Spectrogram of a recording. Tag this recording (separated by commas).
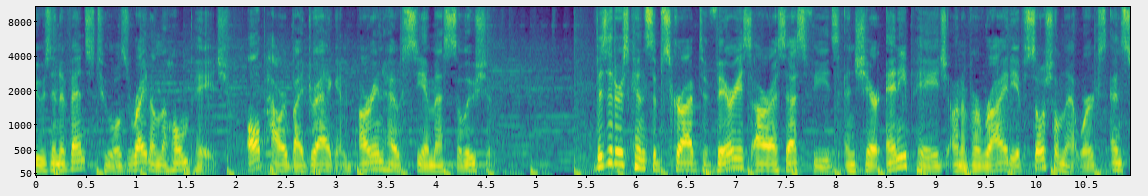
Speech, Music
